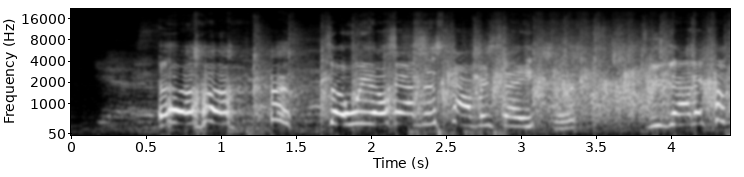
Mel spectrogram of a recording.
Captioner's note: laughs; audience applauds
